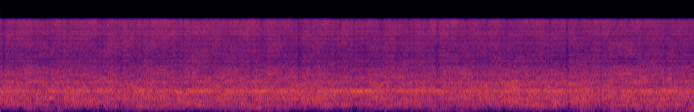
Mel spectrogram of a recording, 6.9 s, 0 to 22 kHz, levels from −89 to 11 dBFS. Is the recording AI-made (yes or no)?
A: yes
